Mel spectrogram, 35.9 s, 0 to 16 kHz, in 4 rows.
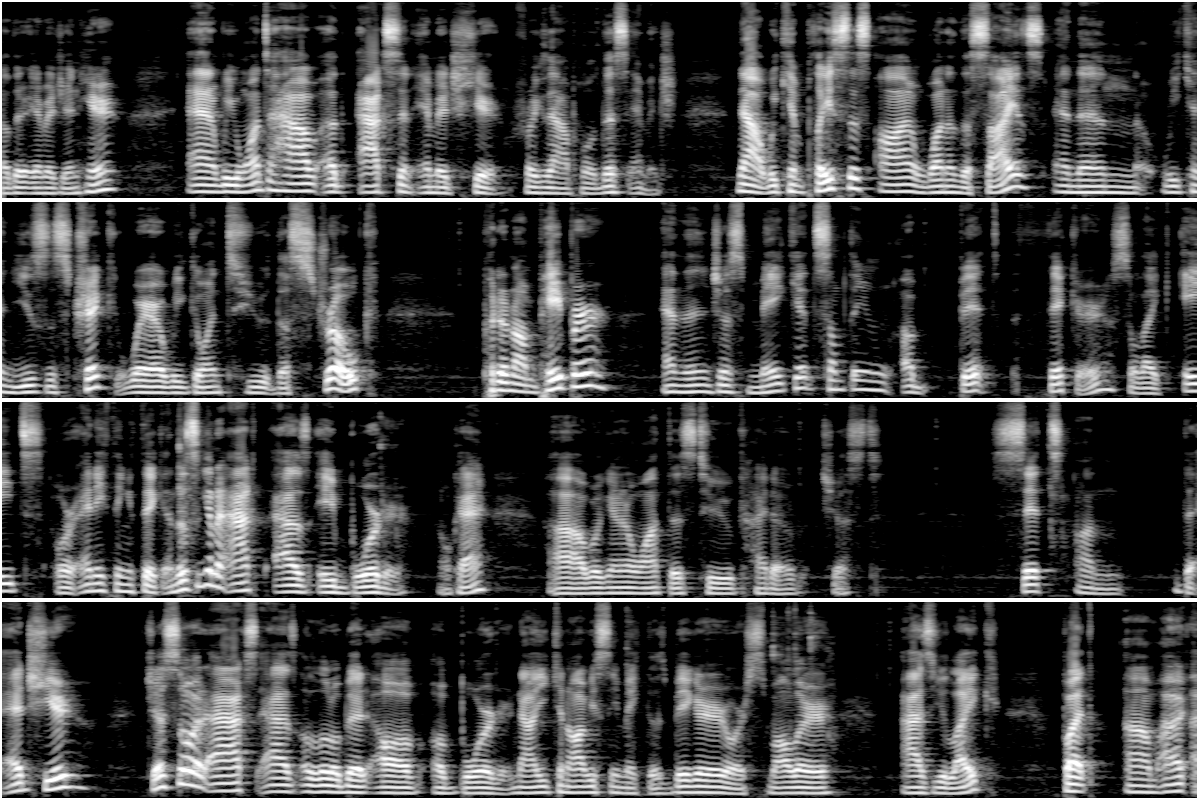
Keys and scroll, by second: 19.3 w, 20.8 w, 25.9 w, 33.0 ctrl+alt+shift+c.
